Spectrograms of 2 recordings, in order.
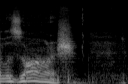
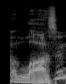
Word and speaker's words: lozenge: I said, "You mean a lozenge?" A lozenge. He goes, "That's how it's pronounced." I go, Yeah. "Yeah, it's not French. It's not French. It's not a losange."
